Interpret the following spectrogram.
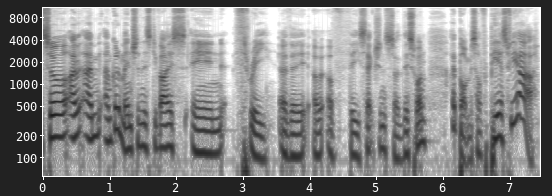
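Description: A man's voice: medium pitch, sing-song, normal speed, few pauses. A man in his forties, co-hosting a podcast in casual chat, stammering a little on restarts. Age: 40s. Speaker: podcast co-host.

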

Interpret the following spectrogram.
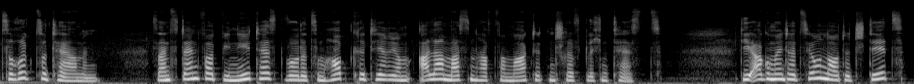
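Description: A woman's voice: mid-range voice, darkish tone, no room sound. A woman reading scripted documentary narration as the narrator of a radio feature.

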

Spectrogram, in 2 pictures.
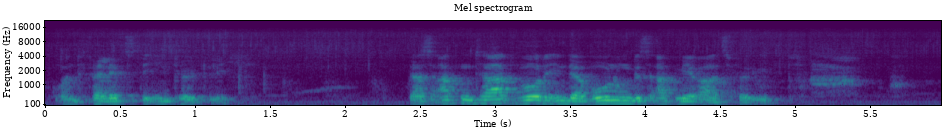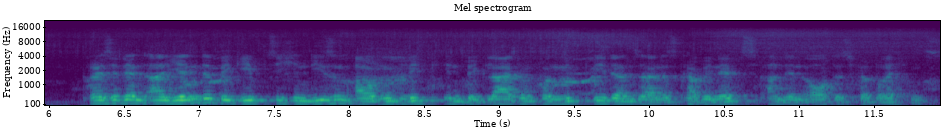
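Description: A man's voice: mid-range voice, distant mic, close to an everyday voice. A man acting a sober newsreader in a radio drama. His delivery is formal and factual. The sound is dull, reverberant and set back from the microphone. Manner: formal, measured. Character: sober male radio news announcer. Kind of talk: scripted news bulletin.

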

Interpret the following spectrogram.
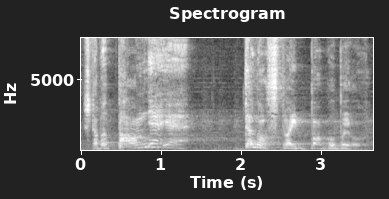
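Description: A man's voice: fairly high pitch, big pitch swings, slow, gravelly, exaggerated voice. An actor playing a power-hungry, wrathful old king in a theatrical radio play, declaiming in an imperious, passionate way. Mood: menacing courting. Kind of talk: theatrical verse radio drama acting. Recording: music behind the voice.

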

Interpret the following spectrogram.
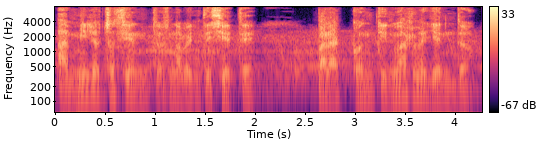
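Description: A man with a Castilian Spanish accent presenting a literary radio programme in a formal, measured, scripted delivery. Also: extremely low pitch, expressive, noisy background. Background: music.

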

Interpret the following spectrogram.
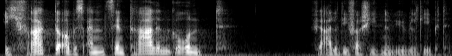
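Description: Proud, forceful scholar, crisp-edged. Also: male voice, on the low side, sing-song, no room sound, studio quality, exaggerated voice. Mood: grave, intense. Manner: grave, declamatory, deliberate phrasing. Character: proud, obsessive ancient scholar revealing his discovery. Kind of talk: German radio play acting.

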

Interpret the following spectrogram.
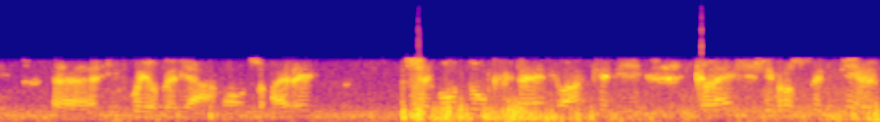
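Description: Halting, high-voiced man on a tinny phone. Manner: hesitant, repeats words, intellectual vocabulary. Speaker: festival director being interviewed. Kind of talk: spontaneous radio interview. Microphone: telephone call. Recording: tinny phone line with clear noise.

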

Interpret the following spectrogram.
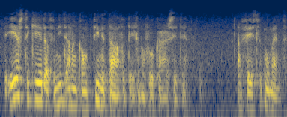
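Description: Acteur als hoffelijke dertiger, blikkerige oude opname. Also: male voice, mid-range voice, very animated, fast talker, lightly acted. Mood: gallant. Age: 30s. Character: courting bachelor department head of 32, awkwardly gallant. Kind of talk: radio play acting, intimate dialogue. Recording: tinny, noisy old radio play recording.

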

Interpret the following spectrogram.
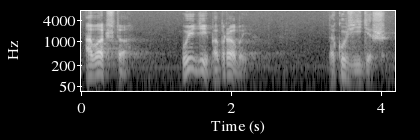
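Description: A man's voice: low voice, wildly swooping pitch, slow, gravelly, slightly rough, heavily acted. An actor playing a pompous, down-at-heel provincial tragedian who talks down to his companion in a classical radio comedy. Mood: coaxing, threatening. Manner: patronising, grandly condescending. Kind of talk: Russian classical stage comedy, radio play. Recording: reverberant 1970s radio drama recording.

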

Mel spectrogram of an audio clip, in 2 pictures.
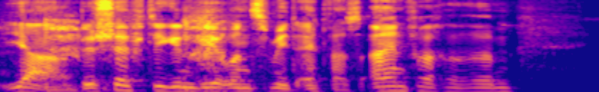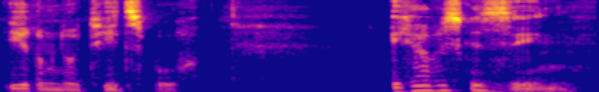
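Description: An actor playing a police inspector in a German radio crime drama, questioning in a measured, dryly polite but insinuating way. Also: male voice, lowish voice, big pitch swings, vocal fry, background noise.

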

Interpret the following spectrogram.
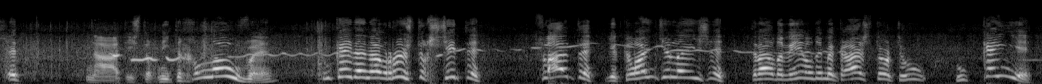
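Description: A man's voice: extremely high pitch, wildly swooping pitch, unhurried, noisy background, full character voice. An actor playing a gloomy, anxious man who laments the state of the world in a comic radio play. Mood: anxious, indignant. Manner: plaintive, indignant lamenting. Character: gloomy, anxious, fretful doom-mongering brother-in-law.

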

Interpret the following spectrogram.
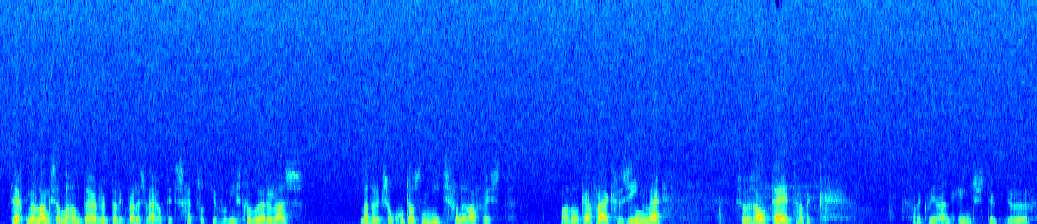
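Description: A man's voice: medium pitch, normal speed, breathy edge, natural voice. An actor playing an earnest, lovesick man searching for a woman in an old Dutch radio play. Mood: wistful narration. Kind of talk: Dutch radio play, acting and first-person narration. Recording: tinny phone-like old radio recording.

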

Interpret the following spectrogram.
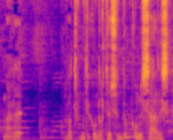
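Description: A man's voice: mid-range voice, quick pace, faint music behind, lightly acted. An actor playing an earnest junior policeman, polite and hesitant, with a Flemish accent in a naturalistic TV drama. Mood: earnest, apologetic.

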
